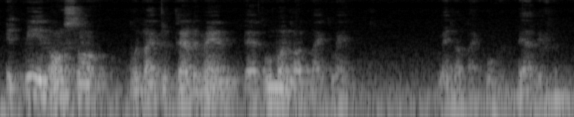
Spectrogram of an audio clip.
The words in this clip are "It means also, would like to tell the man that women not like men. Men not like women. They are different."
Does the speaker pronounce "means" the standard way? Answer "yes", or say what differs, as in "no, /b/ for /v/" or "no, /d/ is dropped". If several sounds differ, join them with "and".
no, /z/ is dropped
